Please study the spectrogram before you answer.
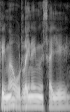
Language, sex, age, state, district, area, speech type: Bodo, male, 45-60, Assam, Baksa, rural, spontaneous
